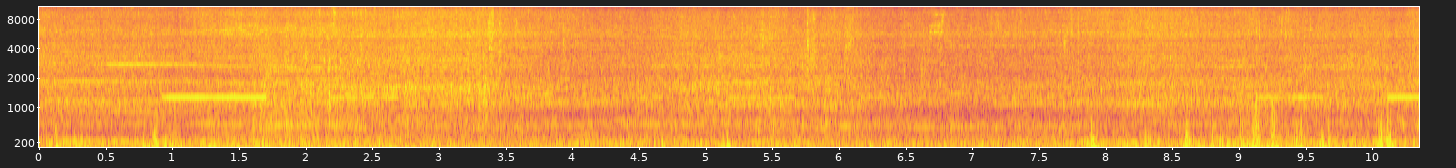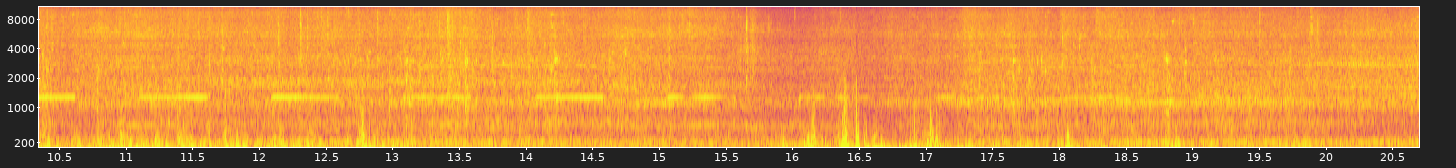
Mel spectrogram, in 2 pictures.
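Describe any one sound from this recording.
A bulldozer's backup alarm beeps repeatedly.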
